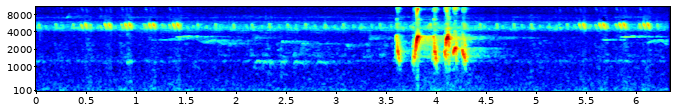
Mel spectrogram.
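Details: A bulbul kept as a decoy bird gives a single quick phrase of liquid, chattering notes in the middle of the recording, with a faint, rhythmic high-pitched insect-like pulsing before and after.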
